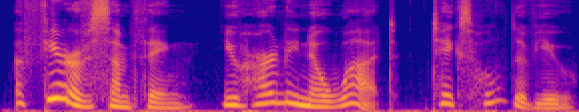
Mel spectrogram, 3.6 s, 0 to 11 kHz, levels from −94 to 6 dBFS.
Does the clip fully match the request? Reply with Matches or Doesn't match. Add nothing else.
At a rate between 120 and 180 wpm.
Doesn't match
